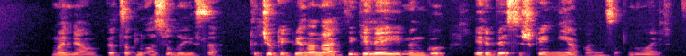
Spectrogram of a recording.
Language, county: Lithuanian, Kaunas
